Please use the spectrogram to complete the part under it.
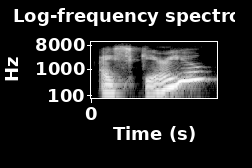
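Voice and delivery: rising pitch on "you"; slow question, lifting sharply at the end. Acted. Cowgirl repeats her date's words back, questioning. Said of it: "with a question mark".

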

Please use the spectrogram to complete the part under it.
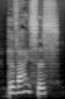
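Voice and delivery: put-on a girl daring the cat to prove it; defiant girl. Fists on hips, demanding. (trotziges Mädchen, deutlich höher)

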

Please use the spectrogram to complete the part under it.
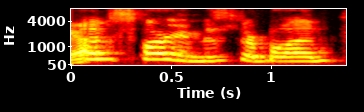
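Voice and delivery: high imitation of a receptionist cracking up; mock hysterical laughing. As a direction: squeak it out as if laughing. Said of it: "laughing hysterically".

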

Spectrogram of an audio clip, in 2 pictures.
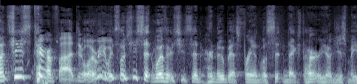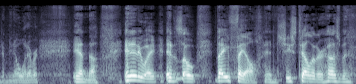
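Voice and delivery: normal talking voice

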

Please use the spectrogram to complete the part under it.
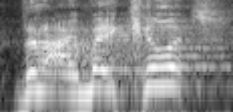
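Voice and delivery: loud question climbing high; acted eager, commanding angel; urgent demand. Angel seizes on the consent.

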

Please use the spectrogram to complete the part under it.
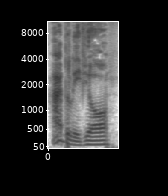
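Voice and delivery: ordinary talk, nothing marked

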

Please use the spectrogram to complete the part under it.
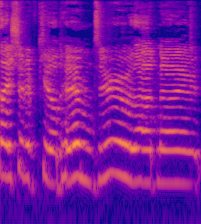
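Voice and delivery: loud hammy villain laugh and rant; megalomaniac rant. Retold or imitated. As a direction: gloat like a cartoon villain. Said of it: "villain monologue".

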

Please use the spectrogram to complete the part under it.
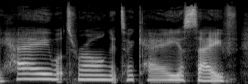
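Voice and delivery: put-on high, slow comforting to a scared child; gently soothing son in his cot; soothing mum. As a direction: reassure a frightened toddler. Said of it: "and say".

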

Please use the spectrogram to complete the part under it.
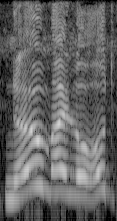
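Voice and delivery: high, drawn-out alarmed protest; blurted warning. A narrator's reading. Retainer halting the prince, high blurted warning. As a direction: stop your master, pitch jumping up. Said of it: "blurted Kawa".

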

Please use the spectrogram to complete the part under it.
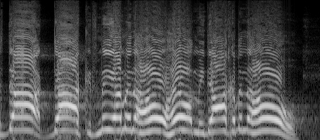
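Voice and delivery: high, loud desperate cry from a hole; yelling for help. Acted. Man stuck in a hole calls the preacher, high loud yell. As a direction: call up out of the pit.

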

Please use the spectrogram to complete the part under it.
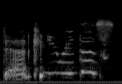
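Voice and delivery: high, small choked-up voice; mock tearful plea. Mom crying over the book asks dad, tearful squeak. Imitates herself tearfully giving up reading.

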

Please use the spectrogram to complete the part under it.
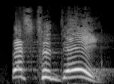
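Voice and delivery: high, loud burst of emphasis; emphatic exclamation. Real, not acted. Preacher contrasting ancient naming with letters now, exclaiming emphatically. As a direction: drive it home loudly.

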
